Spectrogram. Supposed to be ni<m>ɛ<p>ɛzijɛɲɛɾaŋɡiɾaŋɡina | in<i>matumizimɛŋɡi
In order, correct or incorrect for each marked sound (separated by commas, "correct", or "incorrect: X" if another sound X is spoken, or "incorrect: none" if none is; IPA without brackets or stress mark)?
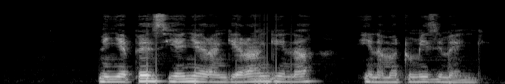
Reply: incorrect: ɲ, correct, incorrect: a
